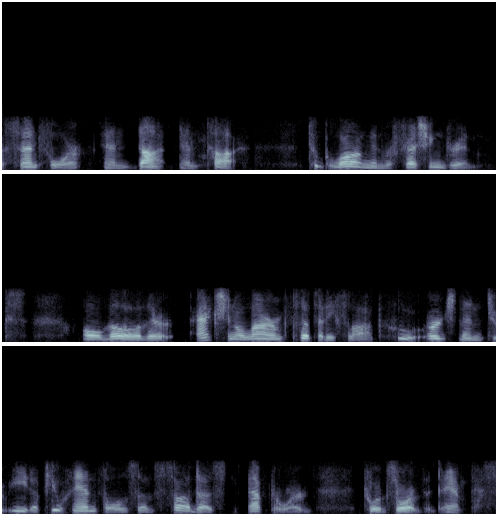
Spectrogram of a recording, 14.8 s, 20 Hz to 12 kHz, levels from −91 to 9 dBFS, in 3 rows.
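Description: Speech runs through the AMR narrowband mobile codec for the whole clip. The band sits between roughly 300 Hz and 3.5 kHz with nothing above 3.6 kHz, and the heavy buzzy, synthetic texture fits AMR-NB's lowest modes, around 5.15 kbps. Plain telephone band-limiting would muffle the voice but leave it natural. This sounds artificial because the codec rebuilds the voice from a vocal-tract model and sparse pulses instead of sending the waveform.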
